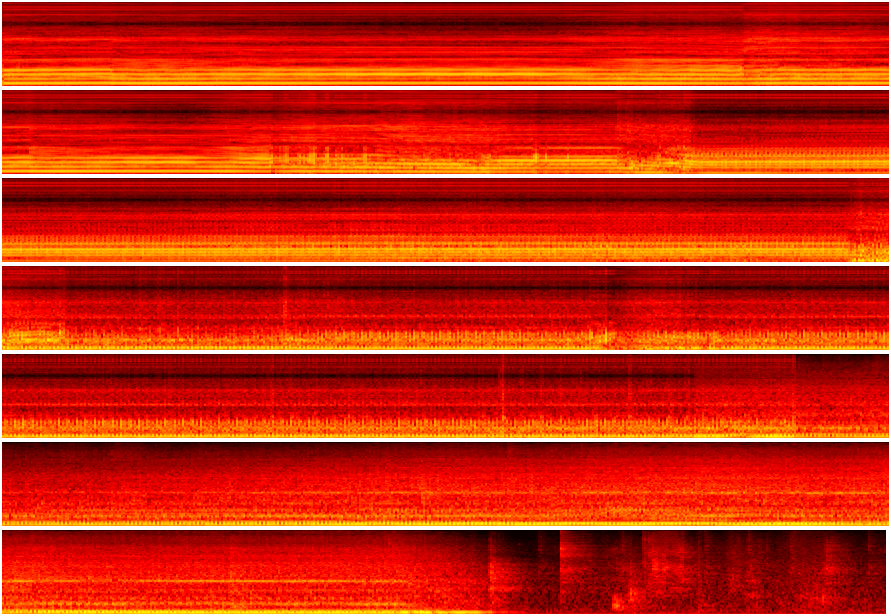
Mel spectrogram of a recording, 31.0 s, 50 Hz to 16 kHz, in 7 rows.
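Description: Honda Sabre V4 motorcycle engine under way on the road, heard from on board. The engine note climbs slowly, then drops sharply about 8 s in and changes again about 13 s in, as with gear changes. It cuts off just before the end.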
